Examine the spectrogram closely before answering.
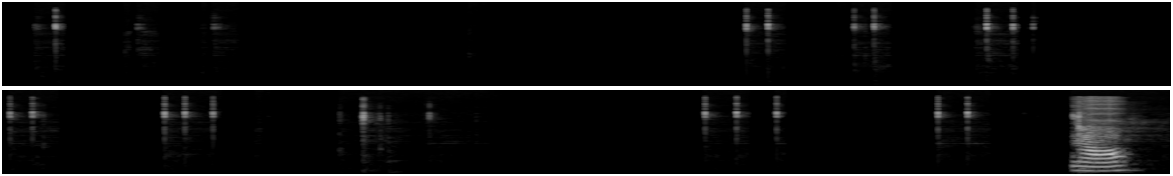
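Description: Blocks are placed with soft, short thuds.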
